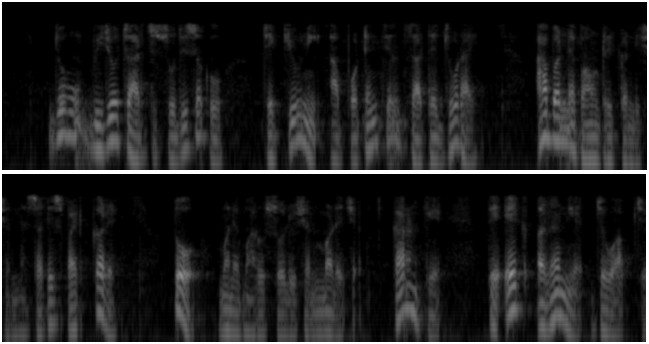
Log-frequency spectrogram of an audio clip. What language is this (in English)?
Gujarati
